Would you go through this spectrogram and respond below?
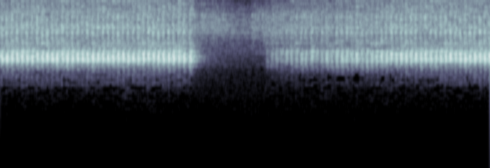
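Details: Shrill, rapid pulsing of grasshoppers with no music, breaking off at two seconds into a brief lull before the high, regular chirring gradually builds back to full strength.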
